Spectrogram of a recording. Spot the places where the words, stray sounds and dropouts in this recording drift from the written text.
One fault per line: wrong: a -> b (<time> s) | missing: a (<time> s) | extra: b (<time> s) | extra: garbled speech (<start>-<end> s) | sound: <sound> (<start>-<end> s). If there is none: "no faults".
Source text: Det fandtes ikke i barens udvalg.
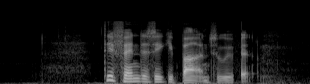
sound: dropout (2.3-2.4 s)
